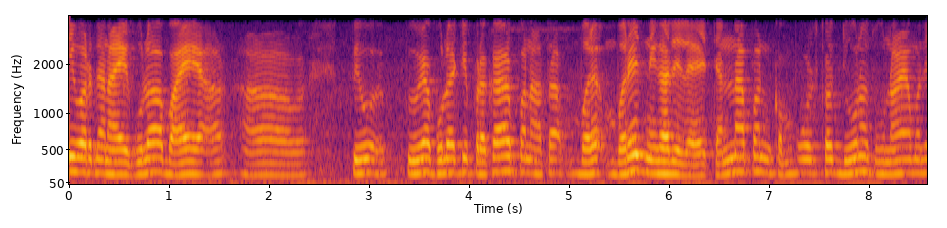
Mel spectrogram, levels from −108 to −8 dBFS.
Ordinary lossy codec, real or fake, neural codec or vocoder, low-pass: none; real; none; 3.6 kHz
